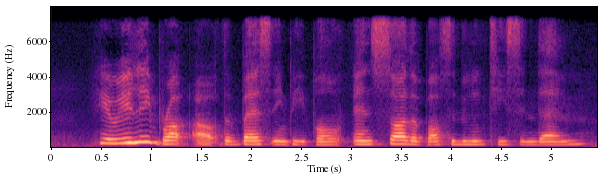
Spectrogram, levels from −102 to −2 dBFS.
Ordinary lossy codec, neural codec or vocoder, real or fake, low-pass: none; codec, 16 kHz in and 24 kHz out, 0.9 kbps, LongCat-Audio-Codec, fine tuned four codebook decoder; fake; 7.2 kHz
